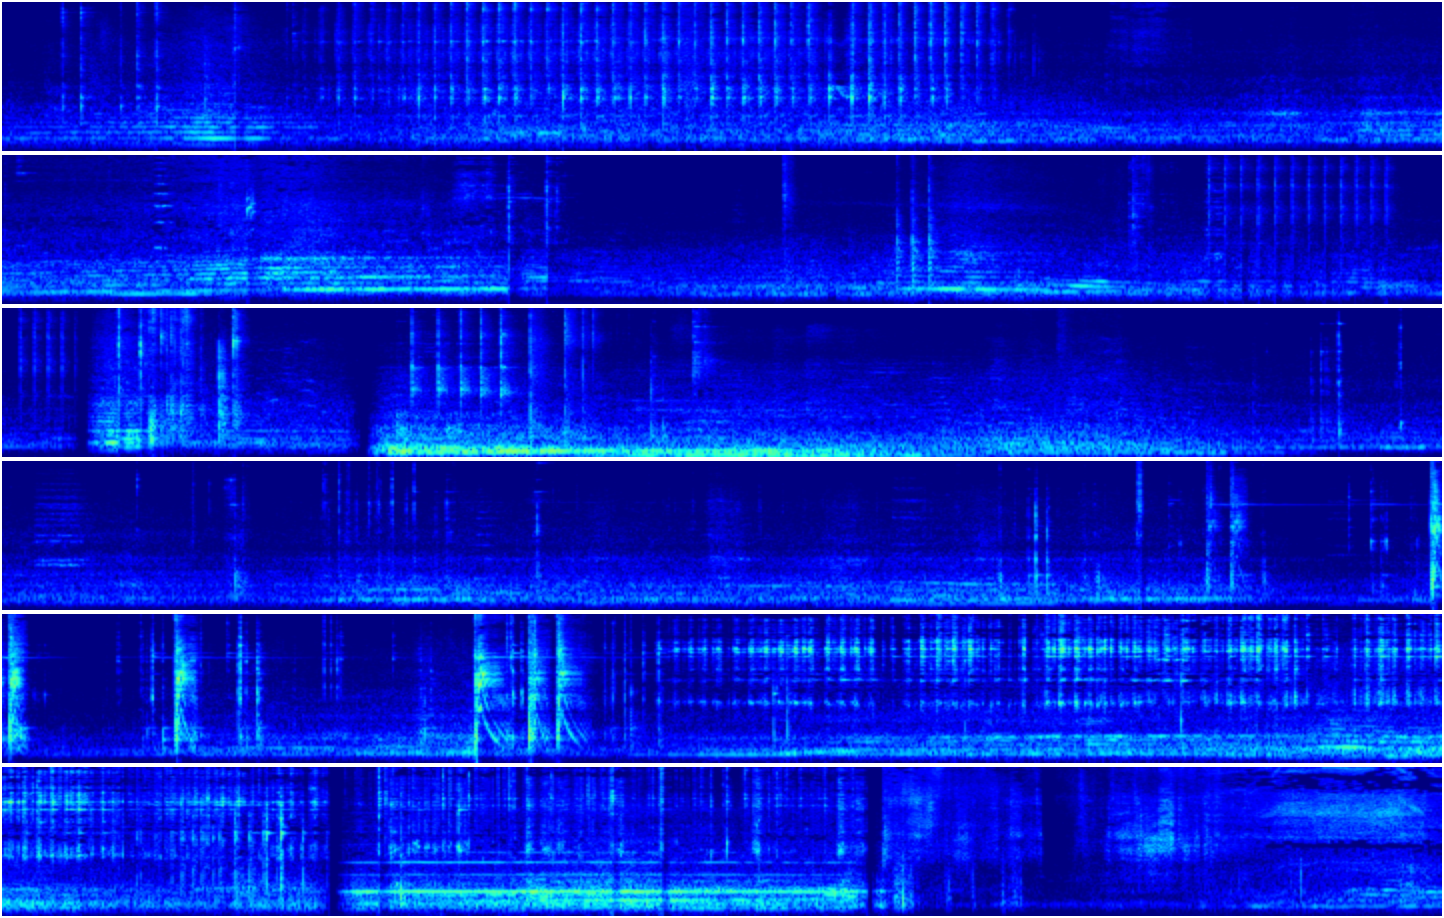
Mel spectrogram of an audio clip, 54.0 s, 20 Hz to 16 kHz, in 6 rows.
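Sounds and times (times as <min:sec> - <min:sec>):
low hum: 0:20.3 - 0:25.9
metal parts clinking and scraping: 0:27.8 - 0:31.4, 0:33.2 - 0:50.5.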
